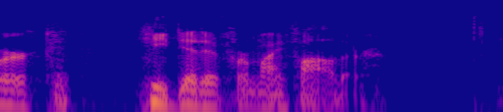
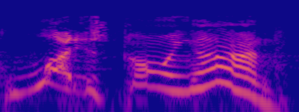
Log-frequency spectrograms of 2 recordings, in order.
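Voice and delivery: retold anguished cry; 11 semitones higher, 3 dB louder, slower than usual. Retold childhood outburst at table.

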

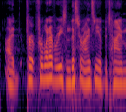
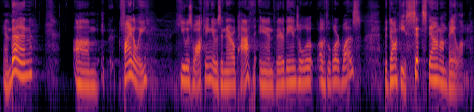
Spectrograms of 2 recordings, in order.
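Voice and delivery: usual speaking voice

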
